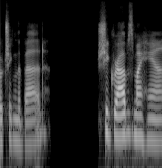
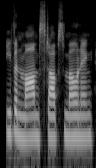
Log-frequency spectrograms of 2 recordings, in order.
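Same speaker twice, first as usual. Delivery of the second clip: ordinary delivery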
